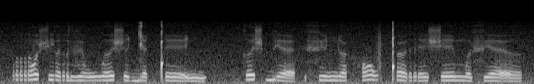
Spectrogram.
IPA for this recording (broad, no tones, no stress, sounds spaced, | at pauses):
r ɔ ʃ j ə r vʲ ɔ v w ə ʃ ə ɟ ɛ ǃ e ɲ | k ə ʃ bʲ ɛ | fʲ œ ɲ œ h ɔ v ǃ œ r e ʃ e m ə fʲ ɛ ə̯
